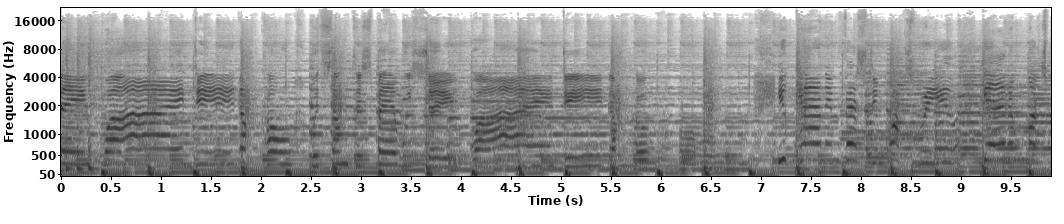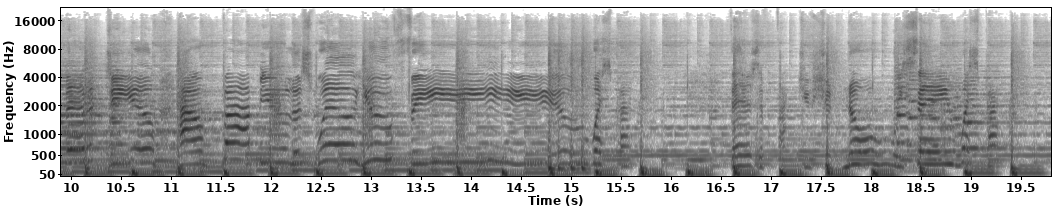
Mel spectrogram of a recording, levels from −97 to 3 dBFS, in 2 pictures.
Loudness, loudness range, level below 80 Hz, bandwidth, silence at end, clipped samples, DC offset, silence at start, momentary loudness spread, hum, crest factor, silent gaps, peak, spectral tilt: -20 LUFS; 4 LU; -32 dBFS; over 20 kHz; 0 s; under 0.1%; under 0.1%; 0 s; 8 LU; none; 20 dB; none; -2 dBFS; -4 dB/octave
